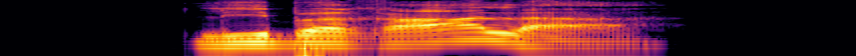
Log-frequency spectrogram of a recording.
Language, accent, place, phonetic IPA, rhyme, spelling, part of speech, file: German, Germany, Berlin, [libeˈʁaːlɐ], -aːlɐ, liberaler, adjective, De-liberaler.ogg
- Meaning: 1. comparative degree of liberal 2. inflection of liberal: strong/mixed nominative masculine singular 3. inflection of liberal: strong genitive/dative feminine singular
